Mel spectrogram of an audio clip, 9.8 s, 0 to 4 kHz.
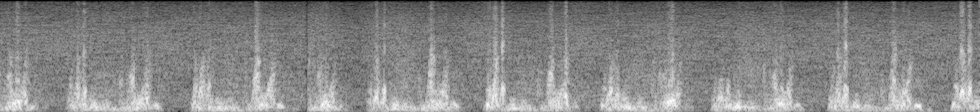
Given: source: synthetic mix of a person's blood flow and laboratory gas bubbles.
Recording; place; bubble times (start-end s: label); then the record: Doppler ultrasound of blood flow; precordium
1.44-1.50 s: bubbles
1.94-2.22 s: bubbles
From the record:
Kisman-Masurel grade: 211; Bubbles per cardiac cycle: several, 3 to 8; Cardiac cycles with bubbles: 1 to 10%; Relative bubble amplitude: barely perceptible (0.100 to 0.250); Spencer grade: 1 (occasional bubble signal discernible with the cardiac motion signal, with majority of cardiac periods free of bubbles); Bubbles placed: anywhere in the cardiac cycle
